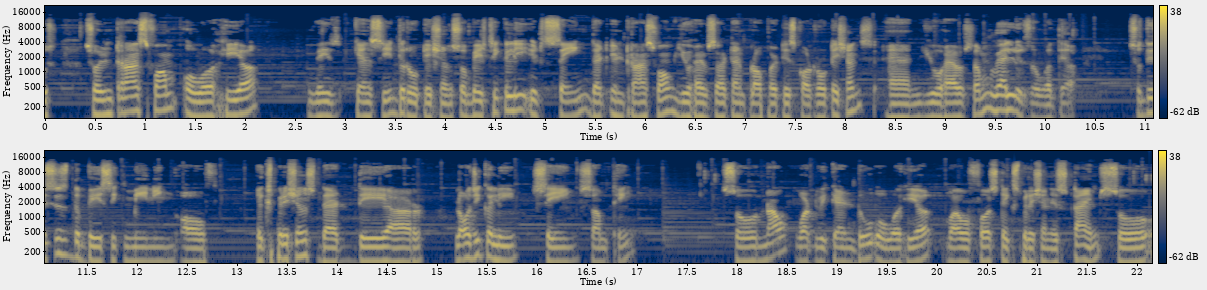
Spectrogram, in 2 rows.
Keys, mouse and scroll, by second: 0.3 click, 2.8 click, 10.2 click, 17.7 click, 18.5 -, 22.0 click.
